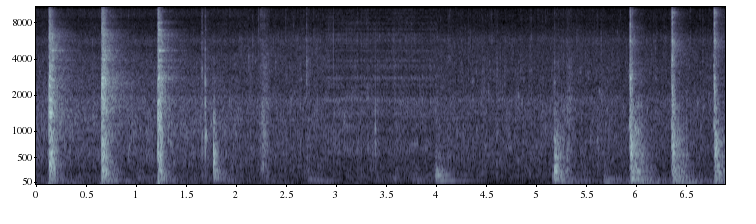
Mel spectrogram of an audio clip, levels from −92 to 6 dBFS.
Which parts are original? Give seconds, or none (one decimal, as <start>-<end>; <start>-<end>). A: 0.0-2.9; 4.0-6.9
